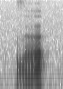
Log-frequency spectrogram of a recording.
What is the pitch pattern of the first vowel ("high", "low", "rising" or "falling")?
rising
